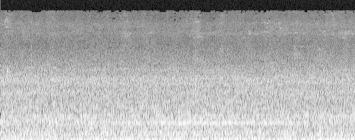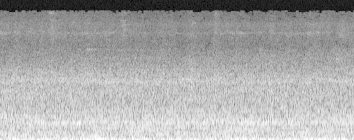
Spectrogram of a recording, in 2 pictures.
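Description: Pullman passenger coaches rolling slowly past on the track: a steady rumble of wheels and running gear, with a faint steady whine coming in about a second in.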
